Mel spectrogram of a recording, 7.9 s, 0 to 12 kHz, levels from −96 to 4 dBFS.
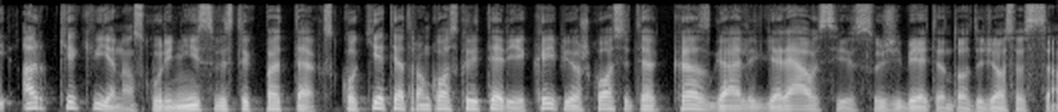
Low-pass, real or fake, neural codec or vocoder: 9.9 kHz; real; none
